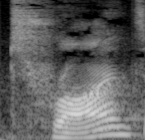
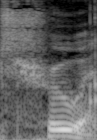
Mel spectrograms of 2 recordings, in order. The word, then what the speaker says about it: Truant: It's pronounced Trant? I always said Truant. I pronounced it wrong.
